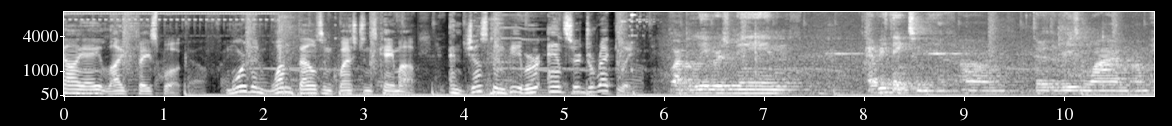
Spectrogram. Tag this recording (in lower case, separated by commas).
background music, music, speech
